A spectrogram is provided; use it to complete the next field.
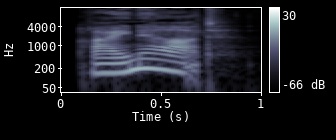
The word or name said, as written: regneart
